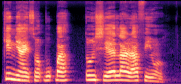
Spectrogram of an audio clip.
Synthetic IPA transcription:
ki˦nĩ˧a˧˨i˨sã˨k͡pu˧k͡pa˧ | to˦n̩˦ʃe˧ɛ˧la˦ɾa˨˦fi˧˦˨w̃ɔ̃˨

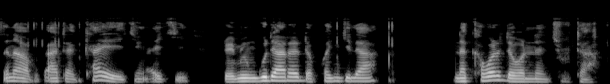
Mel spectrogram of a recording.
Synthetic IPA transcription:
sʊ˦naː˨bʊ˨kʼa̰ː˦tɐ˨ŋkʰaː˦ja˨jɪ˨kʲɪ˦ŋʔa˦jkʲḭː˨ | d̥oː˨mɪ˦ŋɡʷʊ˦daː˦nɐ˦rda˨kʷɐ˦ŋɡʲɪ˦laː˦ | na˦kʰɐ˦wɐ˦rda˨wɐ˦nːɐ˨nt͡ʃuː˦taː˦

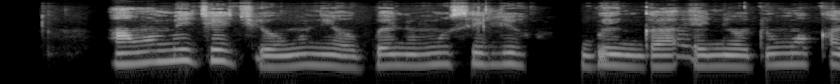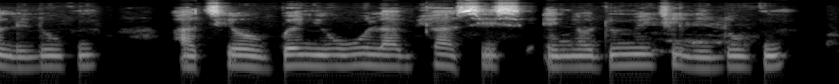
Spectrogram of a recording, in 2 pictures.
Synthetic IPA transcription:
a˨w̃ɔ̃˧me˦d͡ʒe˦˨d͡ʒi˨ɔ˨wũ˧˦nĩ˧ɔ˨ɡ͡bɛ˨˦nũ˧mõ˦si˦le˦˨ | ɡ͡be˦˨ŋ̩˨ɡa˧ɛ˧nĩ˧ɔ˧dũ˦mɔ̃˦kã˦˨le˨˦lo˦ɡũ˦ | a˨ti˨˦ɔ˨ɡ͡bɛ˨˦nĩ˧o˧wo˦la˧bi˦a˦˨si˨˦sɛ˧nĩ˧ɔ˧dũ˦me˦d͡ʒi˦˨le˨˦lo˦ɡũ˦

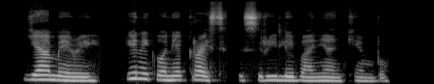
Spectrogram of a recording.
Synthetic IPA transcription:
ja˦me˨ɾe˨ | ɡɪ˦nɪ˦kɔ˨ɲe˦kɾa˦ɪ˨stkʷe˨si˨ɾi˦le˦ba˨ɲa˦ŋ̩˨kʰe˦m̩˦bʊ˦

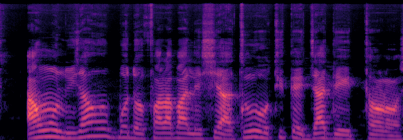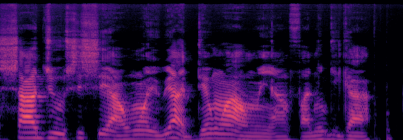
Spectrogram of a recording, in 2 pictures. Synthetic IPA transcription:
a˨w̃ɔ̃˧o˨lu˨ja˨˦o˦ɡ͡bɔ˧dɔ˨fa˧ɾa˧ba˧le˨ʃe˧a˨tũ˦o˦˨˧ti˦tɛ˦˨d͡ʒa˨˦de˧i˨tɔ̃˧˦ɾ̃ã˨ʃa˦d͡ʒu˦˧si˦ʃe˧a˨w̃ɔ̃˧i˨we˨˦a˦˨de˨˦w̃ɔ̃˦a˦˨wɔ̃˨ẽ˨a˨fa˨nĩ˨˦ɡi˦˨ɡa˧

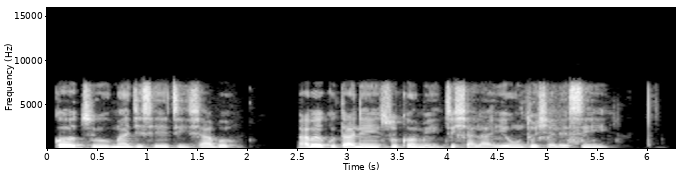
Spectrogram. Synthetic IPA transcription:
kɔ˦˨tʰu˨˦mã˦d͡ʒi˦ste˦˨ti˨ʃa˨˦bɔ˦˨ | a̰˦bɛ˦˨ku˨˦ta˧nĩ˧su˦kɔ̃˦˨mĩ˨˧ti˧ʃa˧la˧je˦o˦˧ũ˧˦to˦ʃɛ˧˨lɛ˨si˨˦˧

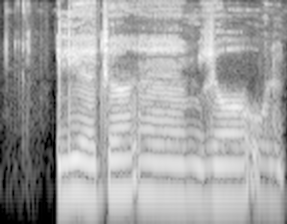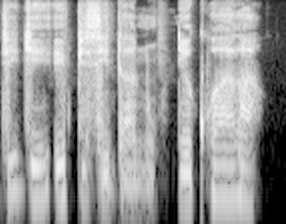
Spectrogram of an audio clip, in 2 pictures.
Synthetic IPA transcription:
i˧le˦ɛ˧d͡ʒɔ˦ɛ˦mĩ˧jɔ˧o˧lu˨di˨˦d͡ʒe˧e˦pi˧si˨da̰˨nṵ̃˨nĩ˨˧˦kʰu˦a˧la˦˨

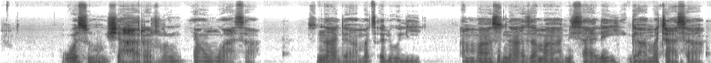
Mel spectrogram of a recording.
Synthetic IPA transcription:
wɐ˦su˦ʃɐ˨ha˨ɾʔɐ˨rʊ˦njɐ˦ŋwaː˨sa̰ː˦ | sʊ˦naː˨da˨mɐ˦sʼɐ˦loː˦liː˦ | ʔa˨mːaː˦sʊ˦naː˨zɐ˦ma˦mɪ˨saː˨la˦jɡa˨mɐ˦taː˨saː˦

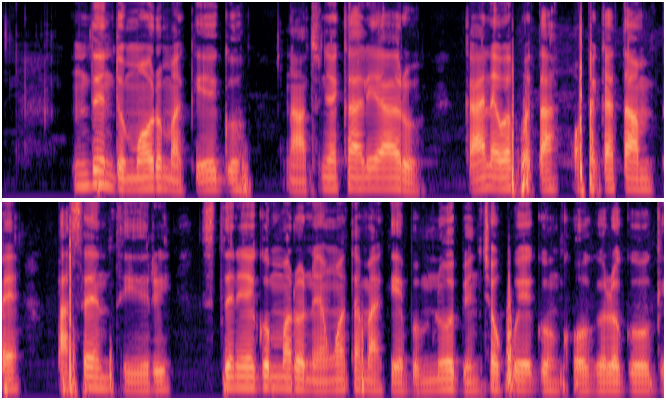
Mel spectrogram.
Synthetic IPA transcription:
n̩˦dɪ˦n̩˦dʊ˨m̩˦ɔ˦ɾʊ˦ma˨ke˦ɡo˦ | na˨a˨tʊ˦ɲe˦ka˦lɪ˦a˦ɾʊ˨ | ka˨˦ne˨we˦pʊ˨ta˦ɔ̰˦pɪ˦ka˦ta˦m̩˦pe˦ | pa˨se˦n̩˨ti˨ɾi˦ | si̥˦te˦ne˦ɡo˦m̩˦ma˦ɾʊ˨ne˨ŋʷa˦ta˦ma˨ke˨bo˨m̩˦no˦bi˨n̩˦t͡ʃɔ˦kʷu˦e˦ɡo˦ŋ̩˨ko˨o˦ɡe˦lo˦ɡo˦ɡe˨

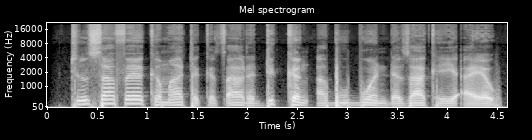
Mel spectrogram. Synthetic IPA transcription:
tʊ˦nsaː˦ɸa˦jaː˦kaː˨maː˦ta˨ka˨sʼaː˦ɽa˨dʊ˦kɐ˨ŋʔa˨buː˦bʊ˦wɐ˨nda˨zaː˦ka˨ji˦ʔa̰˨ja˦˨w

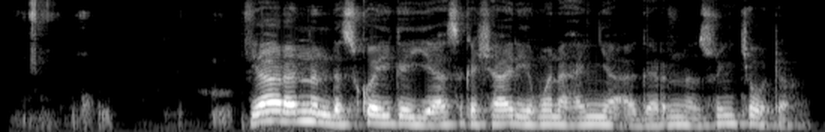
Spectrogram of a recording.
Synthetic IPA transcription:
jaː˦˨ɽɐ˦nːɐ˨nda˨sʊ̥˦ka˨ji˦ɡɐ˨jɪ˨jaː˦sʊ˦ka˨ʃaː˦ɽeː˨mɐ˦na˨ɦa˦ɲjaː˨ʔa̰˨ɡɐ˨ɽɪ˦nːɐ˨nsʊ˦ŋkʲa˦wtaː˨

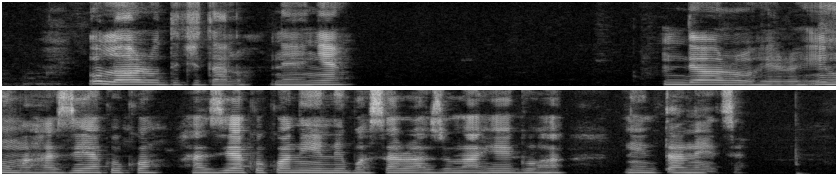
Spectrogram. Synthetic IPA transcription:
ʊ˦lɔ˨˦ɾʊ˦di˦d͡ʒi˨ta˨lʊ˨ne˨ɲe˦ | n̩˦dɪ˦ɔ˦ɾo˨ɦe˨ɾe˨i˦ɦu˦ma˨ɦa˨zɪ˦a˦kʊ˦kɔ˦ha˨zɪ˦a˦kʊ˦kɔ˦niː˦le˦ɡ͡ba˨sa˦ɾʊ˦a˨zʊ˦ma˦ɦe˦ɡo˦ɦa˦ | nɪ˦n̩˦ta˦ne˨ti˨

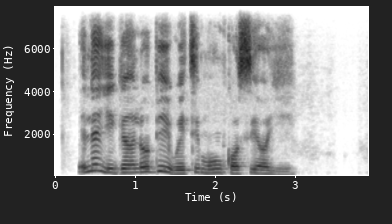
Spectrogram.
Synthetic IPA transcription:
ḛ˧le˦˨ji˨˦ɡã˧lo˦bi˦i˦˨we˨˦ti˦mõ˧˦n̩˦kɔ˧si˦ɔ˧ji˨˦

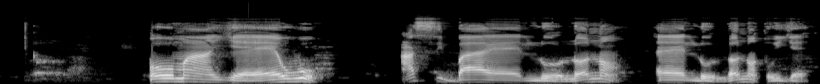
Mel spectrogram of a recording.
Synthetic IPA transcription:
o˦mãː˦jɛ˨˦wo˦˨ | a̰˨˦si˦˨ba˨˦ɛ˧lo˨lɔ˨˦nɔ̃˦˨ | ɛ˦lo˨lɔ˨˦nɔ̃˦˨to˨˦jɛ˧

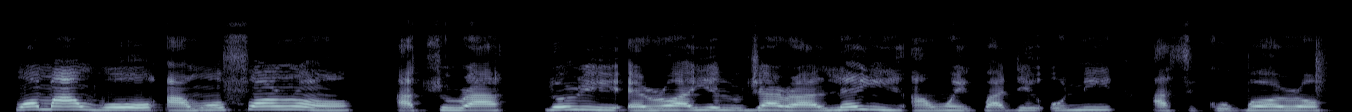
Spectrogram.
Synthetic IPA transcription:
w̃ɔ̃˦mãː˦˧n̩˦wo˧a˨w̃ɔ̃˧fɔ̃˦ɾ̃ã˦˨ | a˨tu˧˦ɾa˧ | lo˦ɾi˦ɛ˦˨ɾɔ˧˦a˧je˦lo˧d͡ʒa˦ɾa˧lɛ˦j̃ĩ˦˨a˨w̃ɔ̃˧i˨k͡pa˨de˦o˧nĩ˦ | a˦˨si˨ko˨ɡ͡bɔ˦˧ɾɔ˧

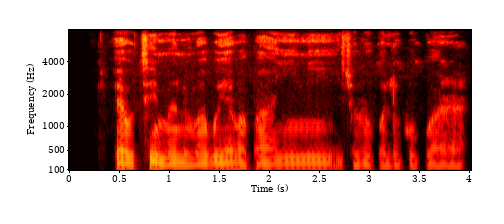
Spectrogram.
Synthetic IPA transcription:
ɛ˧o˨ti˨˦˨mɛ̃˧nũ˧ba˧bo˦ja˦wa˦˨ba˦j̃ĩ˦nĩ˦ḭ˦˨ʃo˨ɾo˧ɡ͡bɔ˨li˨˦ɡ͡bo˧ɡ͡bo˧a˧ɾa˧

